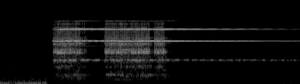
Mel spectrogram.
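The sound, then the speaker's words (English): An electric bell rings on a replica early wireless telegraphy receiver, a black box with the bell mounted on top. Two bursts of bright, metallic ringing are followed by a long tone that slowly fades, with no talk. “It's a replica of the receiver that Marconi used for the first public demonstration at Turnbull Hall in London. Marconi walked around with this black box with the bell on top,”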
